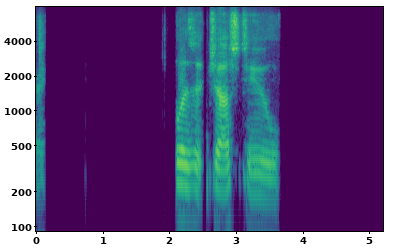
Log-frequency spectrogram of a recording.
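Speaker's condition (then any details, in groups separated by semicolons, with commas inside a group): Facial paralysis after surgery; tongue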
